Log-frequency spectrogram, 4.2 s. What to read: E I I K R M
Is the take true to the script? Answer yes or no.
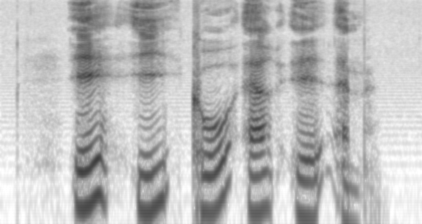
no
